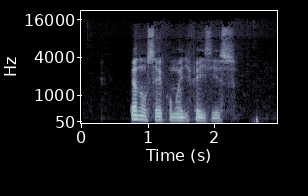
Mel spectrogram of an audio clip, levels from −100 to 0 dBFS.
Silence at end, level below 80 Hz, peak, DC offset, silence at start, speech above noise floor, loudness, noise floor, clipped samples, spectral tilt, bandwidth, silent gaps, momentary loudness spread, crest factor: 0.3 s; -72 dBFS; -4 dBFS; under 0.1%; 0.75 s; 46 dB; -29 LUFS; -74 dBFS; under 0.1%; -4 dB/octave; 16 kHz; none; 7 LU; 26 dB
